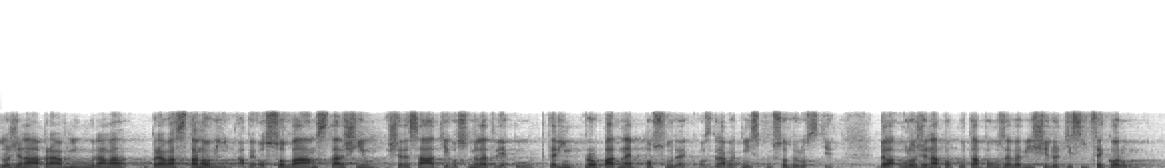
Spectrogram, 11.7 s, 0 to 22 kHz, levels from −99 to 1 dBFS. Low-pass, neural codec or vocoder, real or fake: 7.2 kHz; vocoder, 22.05 kHz, 80 mel bands, HiFi-GAN; fake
